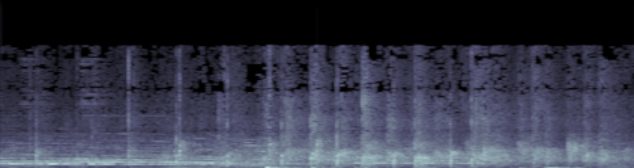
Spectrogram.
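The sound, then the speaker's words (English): An audience breaks into sustained applause after a kirtan, dense clapping as a lingering musical tone fades out at the start, with scattered voices cheering beneath. “A big round of applause”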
